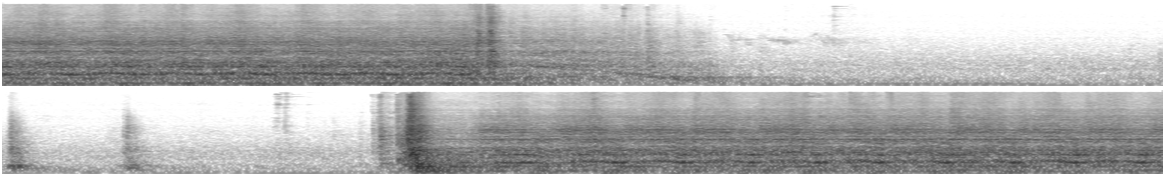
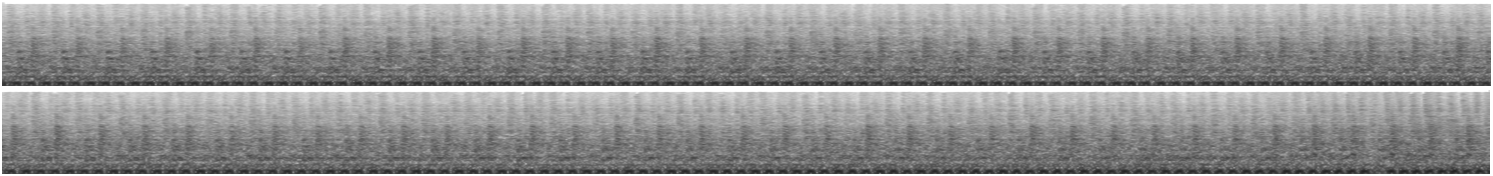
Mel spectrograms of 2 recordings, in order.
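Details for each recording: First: Old Ford forklift with updraft carburetor just repaired for leaking: engine cuts out, then cranks at an even quick churn, about three turns a second, never firing, because the fuel was left turned off. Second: Old Ford forklift engine with updraft carburetor after patching its leaks with acid, pop rivets and epoxy: steady, even low idle, smooth unbroken rumble, no misses; idling normally and no longer leaking.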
